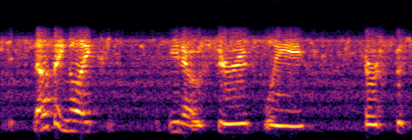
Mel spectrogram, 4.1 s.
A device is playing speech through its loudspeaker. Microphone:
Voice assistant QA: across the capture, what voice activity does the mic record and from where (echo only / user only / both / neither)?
echo only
